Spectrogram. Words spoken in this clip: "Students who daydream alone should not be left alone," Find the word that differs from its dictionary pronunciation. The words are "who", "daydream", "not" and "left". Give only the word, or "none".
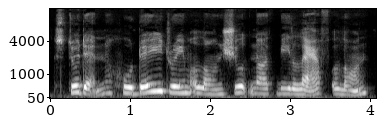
left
